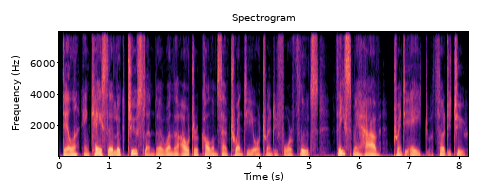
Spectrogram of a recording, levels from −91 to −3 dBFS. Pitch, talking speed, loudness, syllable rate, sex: 110 Hz, 185 wpm, -20 LUFS, 4.6 syllables/s, male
